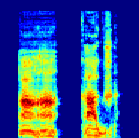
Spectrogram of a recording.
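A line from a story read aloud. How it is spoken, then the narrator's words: Snort again. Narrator (Russian): снова хмыкнул Хагрид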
